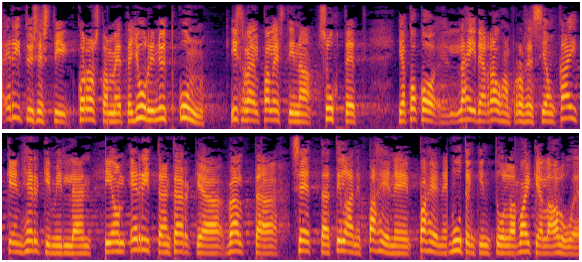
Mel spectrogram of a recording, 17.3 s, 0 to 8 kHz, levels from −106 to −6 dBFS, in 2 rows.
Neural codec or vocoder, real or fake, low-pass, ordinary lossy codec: none; real; 7.2 kHz; none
